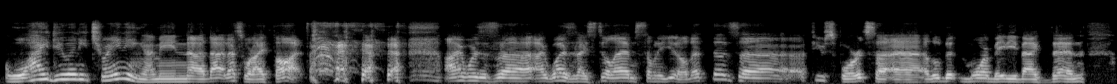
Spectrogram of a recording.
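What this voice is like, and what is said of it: Appealing foreign-accented English. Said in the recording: “with my accent ... All the ladies listening just melted when they heard your accent ... Mine just sounds awful next to yours.”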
